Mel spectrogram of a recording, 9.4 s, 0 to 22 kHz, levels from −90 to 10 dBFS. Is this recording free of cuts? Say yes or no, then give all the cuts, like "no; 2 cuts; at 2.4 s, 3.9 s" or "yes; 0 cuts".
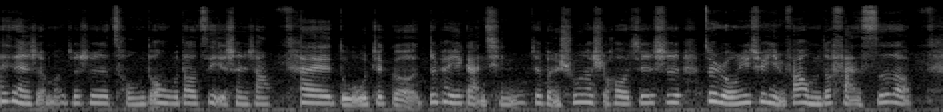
no; 1 cut; at 4.2 s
